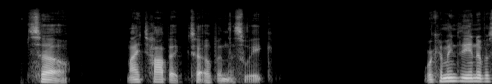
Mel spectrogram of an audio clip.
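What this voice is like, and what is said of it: Usual voice. Nothing is said of it.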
